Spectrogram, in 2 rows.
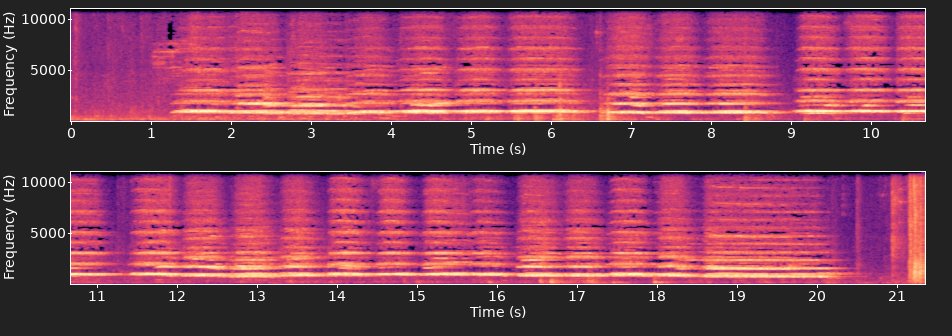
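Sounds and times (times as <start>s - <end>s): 
year three recorder concert: 1.2s - 20.4s.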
